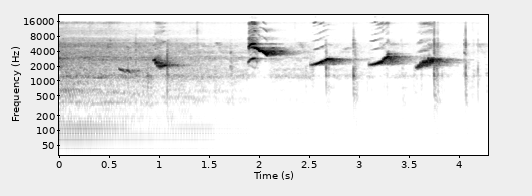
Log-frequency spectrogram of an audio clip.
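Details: Female greater green leafbird, Banyuwangi type, calling to stir a male into song: a run of short, clear whistled notes, each slurring upward, spaced about half a second apart after a noisy opening.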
